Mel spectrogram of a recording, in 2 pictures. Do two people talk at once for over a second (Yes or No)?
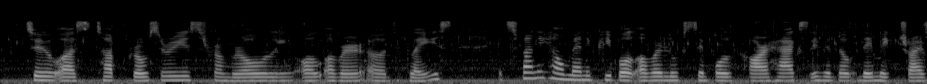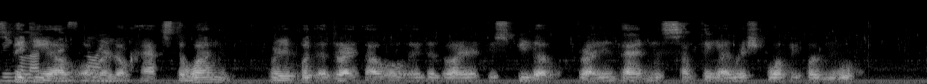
Yes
